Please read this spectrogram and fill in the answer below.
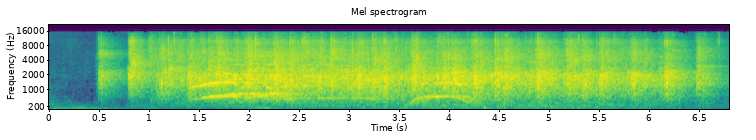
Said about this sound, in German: Wir machen jetzt mal so einen kleinen Jubel-Contest. Wer ist für Jonas Wingegar?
